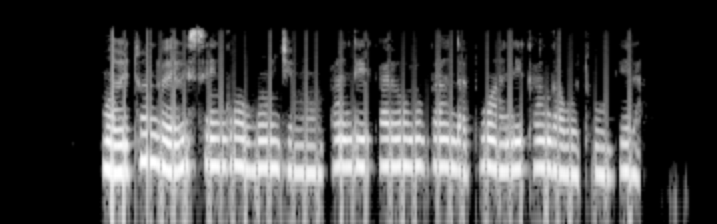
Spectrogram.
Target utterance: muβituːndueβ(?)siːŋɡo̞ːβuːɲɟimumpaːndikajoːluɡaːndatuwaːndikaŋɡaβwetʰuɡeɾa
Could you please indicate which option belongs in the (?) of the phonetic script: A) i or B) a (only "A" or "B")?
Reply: A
